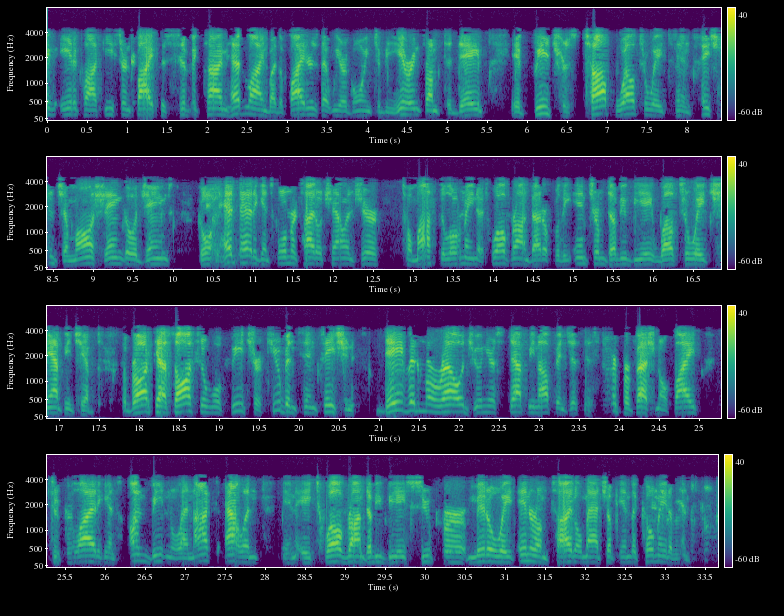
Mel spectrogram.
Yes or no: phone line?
yes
